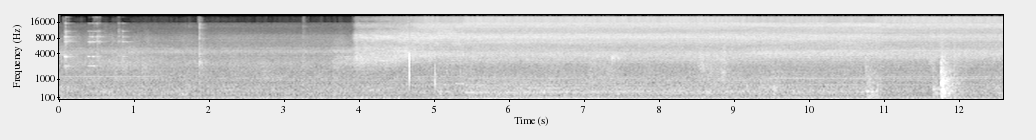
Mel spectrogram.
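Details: Dental implant surgery, flapless immediate implant at tooth #13 after crown-root fracture, guided placement with dual-zone graft: a soft hiss rises to louder steady suction and spray noise with occasional slurps; dental suction and irrigation.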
